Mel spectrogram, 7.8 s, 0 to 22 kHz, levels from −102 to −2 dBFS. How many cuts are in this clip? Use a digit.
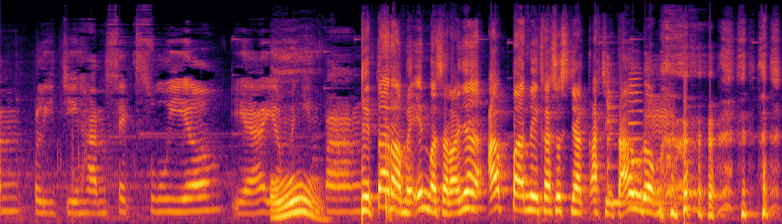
1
